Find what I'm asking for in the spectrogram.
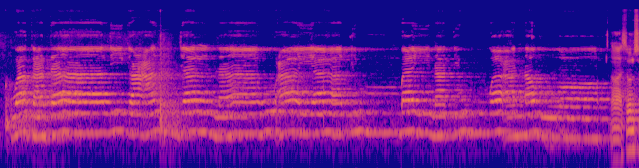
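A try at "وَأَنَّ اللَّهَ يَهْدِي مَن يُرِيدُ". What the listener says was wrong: Nun tasydidnya digunakan, wa an bayyina, nanya panjang, bayyinatin wa anallah.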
